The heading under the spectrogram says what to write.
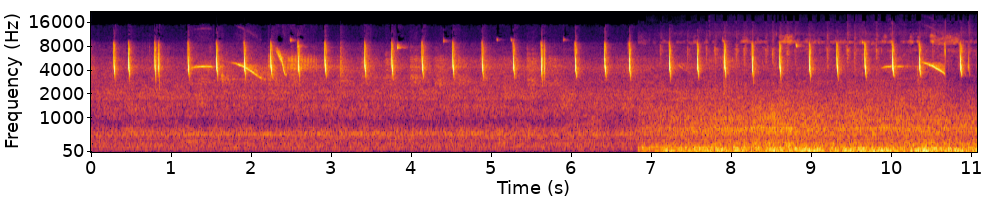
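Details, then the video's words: Hummingbird in Brazil chipping steadily, short high ticks about three per second, with thin sliding squeaks between; low rumbling noise rises in the second half. "som de beija flor-hummingbird sound"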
